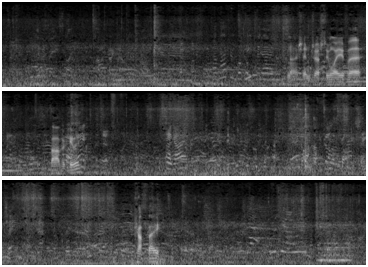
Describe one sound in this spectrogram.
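A crowd of people chatter outdoors in the open air.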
